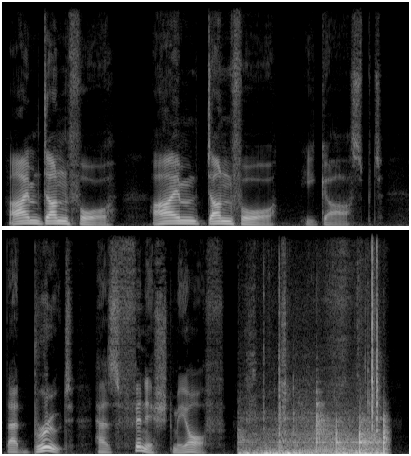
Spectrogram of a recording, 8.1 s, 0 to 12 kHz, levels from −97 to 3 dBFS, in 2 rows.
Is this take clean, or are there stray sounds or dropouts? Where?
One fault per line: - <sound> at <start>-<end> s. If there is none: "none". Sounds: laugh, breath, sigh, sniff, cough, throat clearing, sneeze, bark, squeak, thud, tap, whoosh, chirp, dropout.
- tap at 6.4-8.0 s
